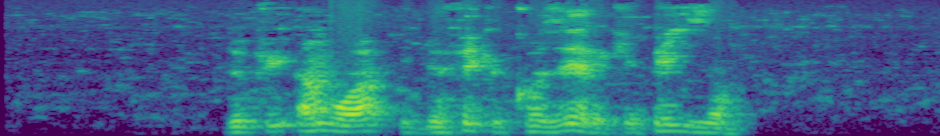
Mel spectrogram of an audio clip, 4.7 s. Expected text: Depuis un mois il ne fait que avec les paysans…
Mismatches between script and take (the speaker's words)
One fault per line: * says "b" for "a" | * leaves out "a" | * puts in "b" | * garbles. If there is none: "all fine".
* puts in "causer"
